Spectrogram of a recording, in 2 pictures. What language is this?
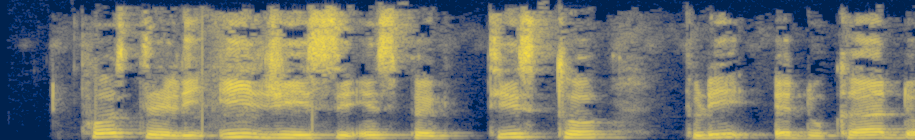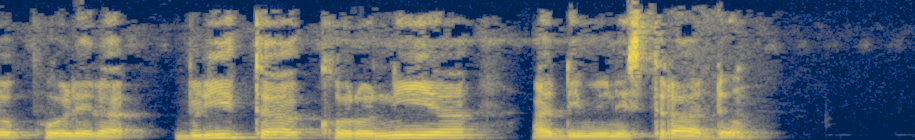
Esperanto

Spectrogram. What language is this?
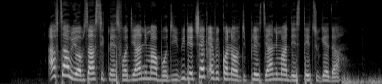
Nigerian Pidgin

